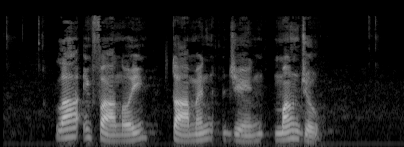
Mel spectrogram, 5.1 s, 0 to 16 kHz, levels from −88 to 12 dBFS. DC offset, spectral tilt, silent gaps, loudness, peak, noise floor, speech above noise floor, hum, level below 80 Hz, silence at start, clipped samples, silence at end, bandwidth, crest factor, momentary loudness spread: under 0.1%; -4 dB/octave; none; -25 LUFS; -6 dBFS; -67 dBFS; 42 dB; none; -68 dBFS; 0.7 s; under 0.1%; 1.05 s; 11.5 kHz; 20 dB; 13 LU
